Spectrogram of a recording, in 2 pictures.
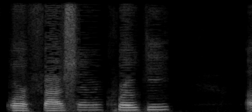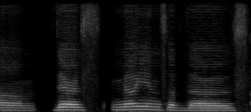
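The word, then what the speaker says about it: croquis: in the question box um can you spell croaky again and then pronounce it again yes croaky is spelled c r o q like Queen u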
